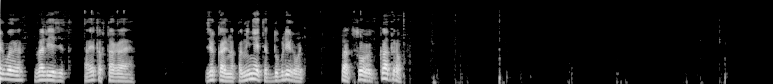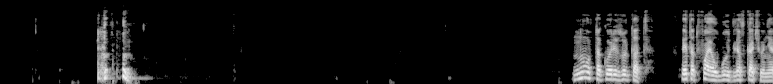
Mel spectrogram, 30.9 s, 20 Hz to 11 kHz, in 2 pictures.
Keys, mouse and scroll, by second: 1.6-2.0 drag, 7.0-9.4 drag, 10.0 space, 11.6-12.4 middle drag, 14.4 n, 19.3-20.3 middle drag, 22.3-24.4 middle drag.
